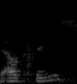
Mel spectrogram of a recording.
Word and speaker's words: Ellcrys: Chris so I think the correct way to say it is ellcrys how do you want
